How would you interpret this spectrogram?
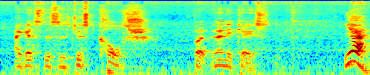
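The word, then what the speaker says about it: Kölsch: It is normally spelled K O L L S C H pronounced Kulch. Uh I guess this is just Kulch.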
